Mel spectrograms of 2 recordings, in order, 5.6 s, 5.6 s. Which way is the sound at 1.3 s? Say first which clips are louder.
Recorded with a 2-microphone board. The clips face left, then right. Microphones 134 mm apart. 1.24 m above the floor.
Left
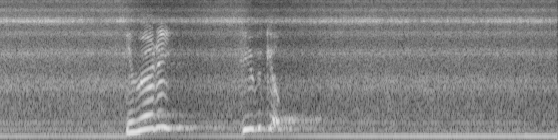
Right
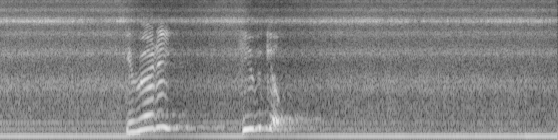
Even; 10° left (ahead or behind).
